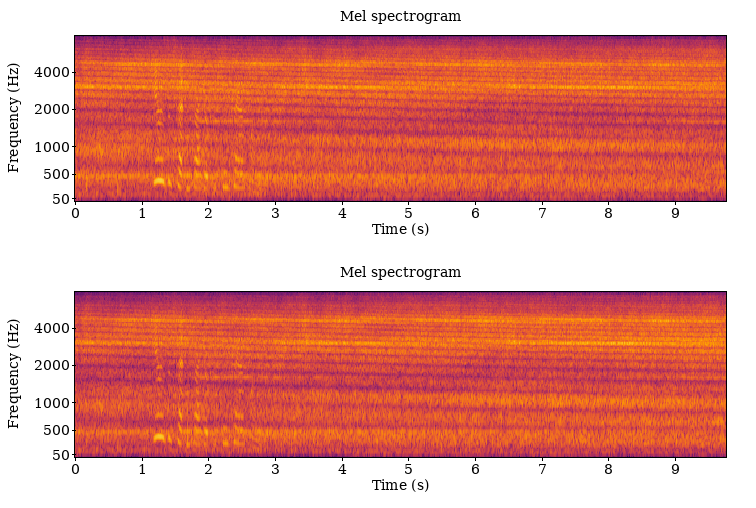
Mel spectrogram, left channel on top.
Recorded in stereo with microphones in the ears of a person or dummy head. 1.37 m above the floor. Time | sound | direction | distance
0.0 | an aircraft | 10° left (ahead or behind) | ?
1.2 | a woman speaking | 15° left (ahead or behind) | ?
